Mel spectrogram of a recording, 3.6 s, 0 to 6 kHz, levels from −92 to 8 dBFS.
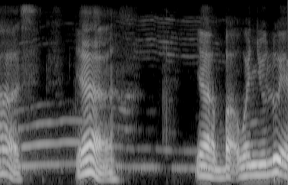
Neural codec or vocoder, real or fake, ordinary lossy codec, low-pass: none; real; AAC, 48 kbps; 5.4 kHz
